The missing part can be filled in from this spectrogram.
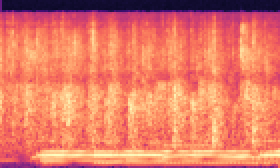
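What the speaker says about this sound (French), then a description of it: "Acclame, acclame, acclame, acclame, acclame." A church congregation applauds steadily and thickly throughout, with a held tone running underneath the clapping.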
